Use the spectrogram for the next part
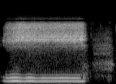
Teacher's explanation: when you say zh, it's the same as sh, but with voicing. So make sound, zh.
